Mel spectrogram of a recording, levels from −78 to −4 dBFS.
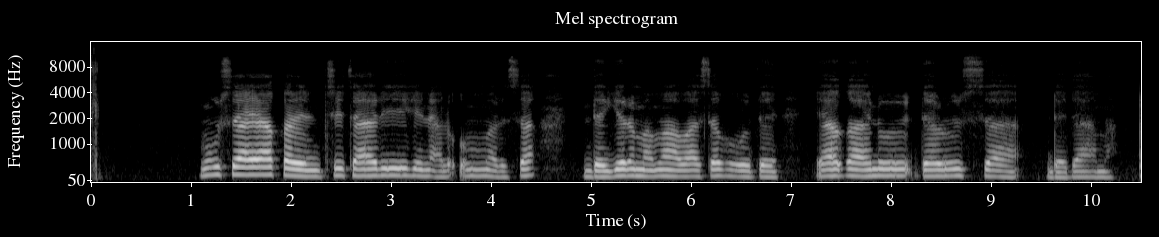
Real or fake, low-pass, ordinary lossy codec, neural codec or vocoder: fake; 14.4 kHz; none; vocoder, 44.1 kHz, 128 mel bands every 512 samples, BigVGAN v2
